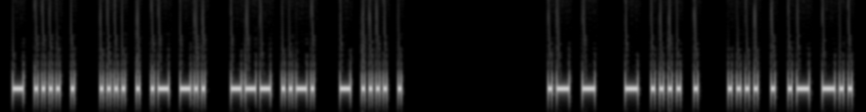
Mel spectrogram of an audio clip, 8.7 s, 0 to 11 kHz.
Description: Morse code, heard as a keyed tone, about 33 wpm, 700 Hz. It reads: THE HEAD OF THE AT THE HEAD
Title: Speed-Racing - Sets of 5 Words 28wpm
